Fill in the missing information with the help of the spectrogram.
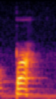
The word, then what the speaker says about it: pas: Negativo a gente já sabe que sempre vai ter a partícula pa, escrita pas, e se pronuncia pa.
